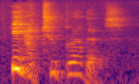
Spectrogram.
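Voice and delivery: usual speaking voice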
